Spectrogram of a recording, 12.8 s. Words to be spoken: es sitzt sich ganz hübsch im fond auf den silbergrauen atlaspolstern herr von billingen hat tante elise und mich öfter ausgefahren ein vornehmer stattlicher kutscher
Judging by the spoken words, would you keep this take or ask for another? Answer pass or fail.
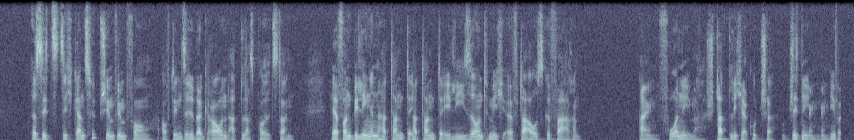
fail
